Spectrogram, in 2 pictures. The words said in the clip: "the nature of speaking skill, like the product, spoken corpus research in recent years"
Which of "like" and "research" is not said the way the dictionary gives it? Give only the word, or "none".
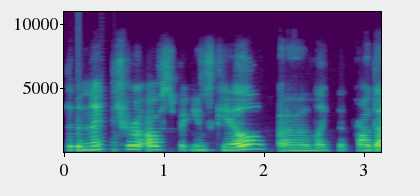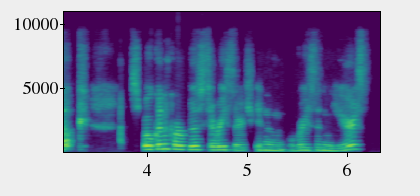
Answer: none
